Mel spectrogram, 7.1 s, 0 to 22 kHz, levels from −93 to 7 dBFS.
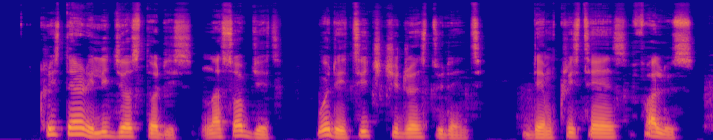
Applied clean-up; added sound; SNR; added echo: none; none; none; none.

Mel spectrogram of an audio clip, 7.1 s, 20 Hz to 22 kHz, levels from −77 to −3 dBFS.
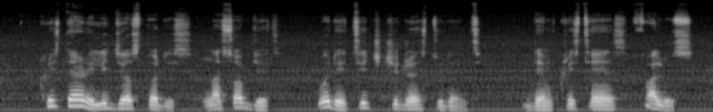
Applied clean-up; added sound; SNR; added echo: none; Car; 19 dB; none.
